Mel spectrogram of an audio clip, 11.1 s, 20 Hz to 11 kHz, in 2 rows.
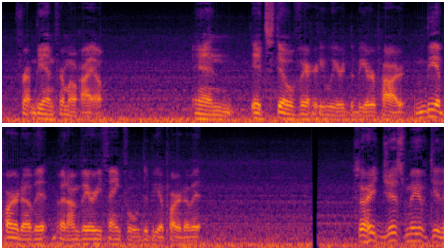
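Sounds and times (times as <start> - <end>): tractor engine rumble: 0.0 - 11.0.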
